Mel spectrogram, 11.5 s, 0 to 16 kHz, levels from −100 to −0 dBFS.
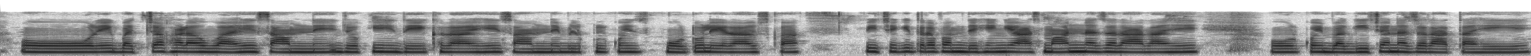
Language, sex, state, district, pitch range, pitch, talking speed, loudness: Hindi, female, Bihar, Sitamarhi, 185-195 Hz, 190 Hz, 195 wpm, -15 LUFS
